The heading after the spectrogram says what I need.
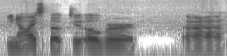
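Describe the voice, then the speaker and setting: A man with a slightly strained, hoarse voice, telling wry anecdotes as a podcast guest. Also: deep voice, level tone, measured pace, dull audio. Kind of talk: casual chat, anecdotes.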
